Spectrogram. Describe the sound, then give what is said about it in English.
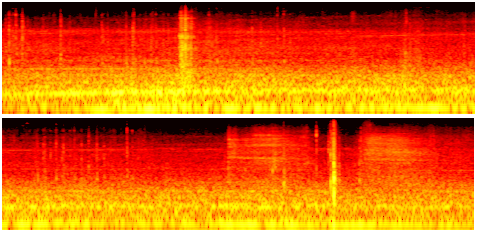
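An aeroplane is towed to its takeoff position with a steady, low engine rumble throughout. A couple of sharp knocks cut through, one early and one near the end, with a brief hiss just before the second. “As the aeroplane is towed to its takeoff position,”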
